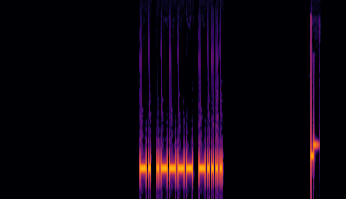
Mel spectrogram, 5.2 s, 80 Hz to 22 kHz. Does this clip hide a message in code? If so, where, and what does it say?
Yes: Morse code from 2.1 to 3.3 s, heard as a keyed tone, about 38 wpm, 700 Hz. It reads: N16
